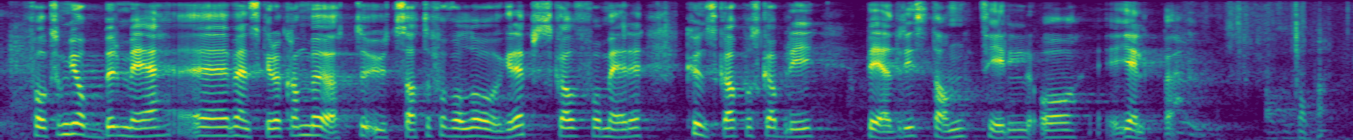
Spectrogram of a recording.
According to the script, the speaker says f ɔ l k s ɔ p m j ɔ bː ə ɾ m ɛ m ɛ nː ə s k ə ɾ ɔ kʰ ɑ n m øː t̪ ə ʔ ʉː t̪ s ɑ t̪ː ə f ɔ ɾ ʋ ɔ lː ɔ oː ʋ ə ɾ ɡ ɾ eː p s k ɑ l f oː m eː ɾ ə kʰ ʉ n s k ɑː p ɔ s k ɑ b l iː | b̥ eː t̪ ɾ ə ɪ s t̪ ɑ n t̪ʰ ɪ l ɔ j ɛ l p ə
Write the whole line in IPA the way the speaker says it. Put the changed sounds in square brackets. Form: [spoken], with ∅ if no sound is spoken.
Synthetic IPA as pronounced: f ɔ l k s ɔ [∅] m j ɔ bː ə ɾ m ɛ m ɛ nː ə s k ə ɾ ɔ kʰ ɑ n m øː t̪ ə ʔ ʉː t̪ s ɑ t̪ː ə f ɔ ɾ ʋ ɔ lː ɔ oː ʋ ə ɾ ɡ ɾ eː p s k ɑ l f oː m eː ɾ ə kʰ ʉ n s k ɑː p ɔ s k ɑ b l iː | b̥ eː [d̪] ɾ ə ɪ s t̪ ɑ n t̪ʰ ɪ l ɔ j ɛ l p ə

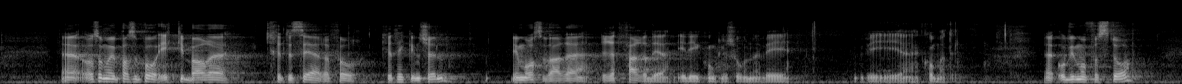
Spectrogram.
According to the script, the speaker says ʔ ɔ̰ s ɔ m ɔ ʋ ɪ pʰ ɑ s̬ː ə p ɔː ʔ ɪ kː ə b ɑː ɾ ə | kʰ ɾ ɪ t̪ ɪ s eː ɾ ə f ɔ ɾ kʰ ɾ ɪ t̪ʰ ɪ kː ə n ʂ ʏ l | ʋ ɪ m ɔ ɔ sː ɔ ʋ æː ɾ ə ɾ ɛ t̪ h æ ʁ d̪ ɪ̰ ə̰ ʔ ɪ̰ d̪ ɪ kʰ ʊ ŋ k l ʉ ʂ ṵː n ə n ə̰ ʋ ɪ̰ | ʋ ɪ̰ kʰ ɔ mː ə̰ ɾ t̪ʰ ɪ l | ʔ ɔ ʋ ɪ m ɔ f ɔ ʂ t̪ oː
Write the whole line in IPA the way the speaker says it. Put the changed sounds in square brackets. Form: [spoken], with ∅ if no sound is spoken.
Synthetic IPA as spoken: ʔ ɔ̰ s ɔ m ɔ ʋ ɪ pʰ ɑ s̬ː ə p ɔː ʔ ɪ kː ə b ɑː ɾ ə | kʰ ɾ ɪ t̪ ɪ s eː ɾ ə f ɔ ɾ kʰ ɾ ɪ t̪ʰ ɪ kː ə n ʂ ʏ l | ʋ ɪ m ɔ ɔ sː ɔ ʋ æː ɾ ə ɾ ɛ t̪ [f] æ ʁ d̪ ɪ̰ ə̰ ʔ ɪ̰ d̪ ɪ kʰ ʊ ŋ k l ʉ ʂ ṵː n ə n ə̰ ʋ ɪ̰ | ʋ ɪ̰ kʰ ɔ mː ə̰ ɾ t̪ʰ ɪ l | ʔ ɔ ʋ ɪ m ɔ f ɔ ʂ t̪ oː

